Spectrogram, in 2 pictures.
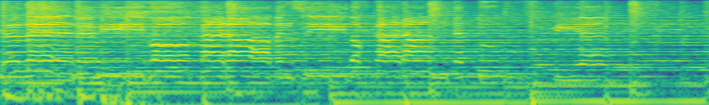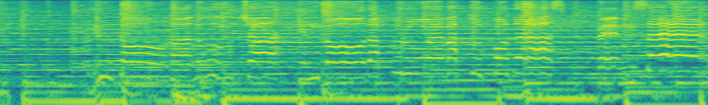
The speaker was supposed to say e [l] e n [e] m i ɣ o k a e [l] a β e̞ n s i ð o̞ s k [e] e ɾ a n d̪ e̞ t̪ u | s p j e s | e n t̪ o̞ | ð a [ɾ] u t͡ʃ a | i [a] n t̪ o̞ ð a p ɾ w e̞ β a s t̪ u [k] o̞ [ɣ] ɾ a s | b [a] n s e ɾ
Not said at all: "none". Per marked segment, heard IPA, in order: l, e, ɾ, a, l, e, p, ð, e

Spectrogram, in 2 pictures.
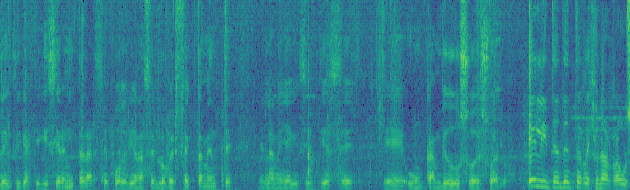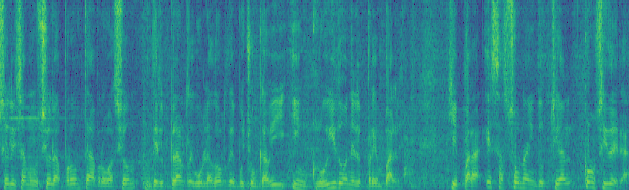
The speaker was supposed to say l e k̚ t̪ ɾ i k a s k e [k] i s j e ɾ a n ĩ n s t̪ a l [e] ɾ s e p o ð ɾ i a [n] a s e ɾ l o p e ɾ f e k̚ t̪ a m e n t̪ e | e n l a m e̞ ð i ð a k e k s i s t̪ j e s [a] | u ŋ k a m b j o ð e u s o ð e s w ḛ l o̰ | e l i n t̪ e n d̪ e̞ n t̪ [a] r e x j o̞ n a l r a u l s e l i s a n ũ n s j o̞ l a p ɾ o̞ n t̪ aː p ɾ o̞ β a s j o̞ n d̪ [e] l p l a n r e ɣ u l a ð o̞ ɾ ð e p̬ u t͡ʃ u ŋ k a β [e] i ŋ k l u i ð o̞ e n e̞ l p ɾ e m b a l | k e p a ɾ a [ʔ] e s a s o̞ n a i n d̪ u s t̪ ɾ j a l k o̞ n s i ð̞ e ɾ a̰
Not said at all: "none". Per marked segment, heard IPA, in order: k, a, n, e, e, e, i, ʔ

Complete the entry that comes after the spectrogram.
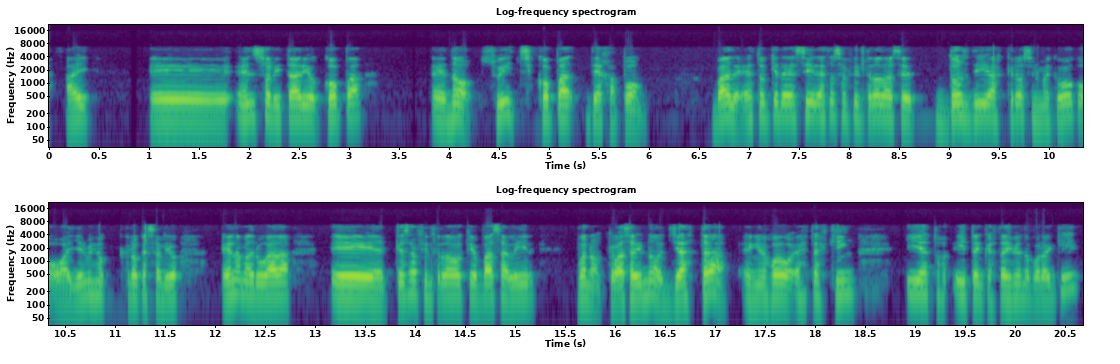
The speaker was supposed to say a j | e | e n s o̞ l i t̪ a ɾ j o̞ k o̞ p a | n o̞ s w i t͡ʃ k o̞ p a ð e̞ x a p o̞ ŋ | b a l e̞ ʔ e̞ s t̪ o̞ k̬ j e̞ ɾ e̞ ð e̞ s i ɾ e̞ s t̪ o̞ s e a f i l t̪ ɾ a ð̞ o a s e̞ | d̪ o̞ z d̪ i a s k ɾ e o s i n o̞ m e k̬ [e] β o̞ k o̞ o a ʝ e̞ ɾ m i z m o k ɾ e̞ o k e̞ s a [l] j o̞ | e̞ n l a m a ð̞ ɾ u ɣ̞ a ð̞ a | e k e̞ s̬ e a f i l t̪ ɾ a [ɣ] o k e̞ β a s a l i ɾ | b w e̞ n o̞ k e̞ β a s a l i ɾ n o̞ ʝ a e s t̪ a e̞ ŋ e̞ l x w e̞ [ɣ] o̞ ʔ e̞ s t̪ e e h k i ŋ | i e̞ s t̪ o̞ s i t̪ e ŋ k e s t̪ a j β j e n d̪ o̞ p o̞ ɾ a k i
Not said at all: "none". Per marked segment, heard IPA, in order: i, l, ð, ɣ

